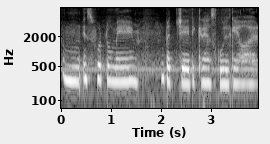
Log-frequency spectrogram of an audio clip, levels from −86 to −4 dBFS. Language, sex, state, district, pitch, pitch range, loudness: Hindi, female, Himachal Pradesh, Shimla, 235 Hz, 220-245 Hz, -15 LUFS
